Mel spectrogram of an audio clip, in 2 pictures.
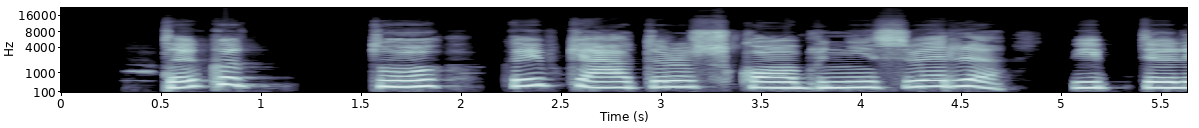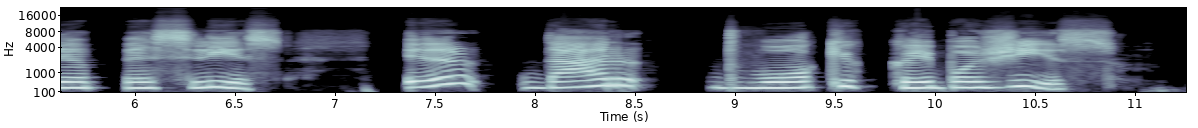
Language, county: Lithuanian, Vilnius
